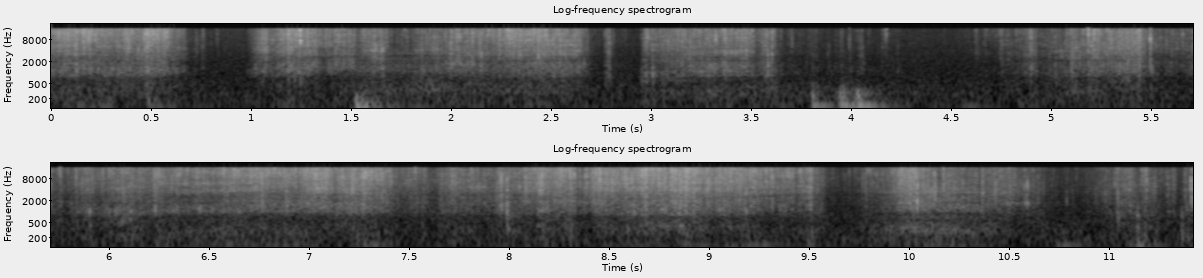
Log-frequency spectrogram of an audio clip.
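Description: Thin plastic is peeled away from a molded form, producing soft crinkling and tearing rustles in several bursts with brief pauses, quiet and close with no talking.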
